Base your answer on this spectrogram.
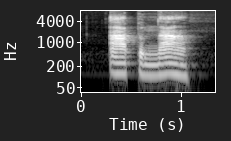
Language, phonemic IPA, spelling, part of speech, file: Dutch, /ˈapə(n) ˈna/, apen na, verb, Nl-apen na.ogg
- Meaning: inflection of na-apen: 1. plural present indicative 2. plural present subjunctive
